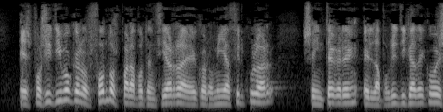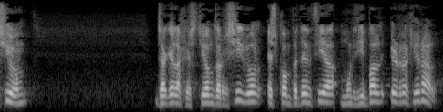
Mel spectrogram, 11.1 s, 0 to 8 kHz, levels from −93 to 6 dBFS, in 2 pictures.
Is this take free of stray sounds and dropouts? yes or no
yes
